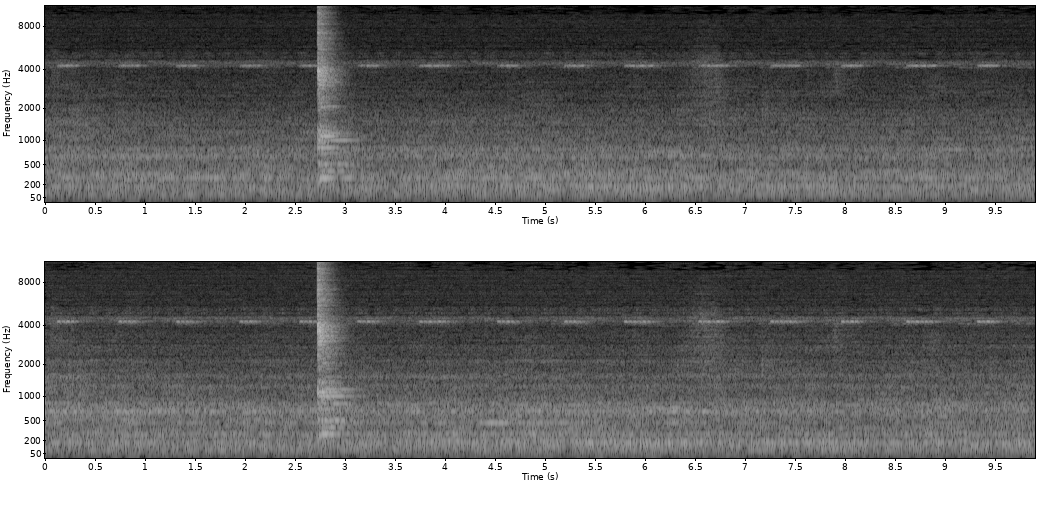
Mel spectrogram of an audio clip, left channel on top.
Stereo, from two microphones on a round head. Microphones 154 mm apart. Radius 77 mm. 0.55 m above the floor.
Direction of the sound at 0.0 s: 85° right.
